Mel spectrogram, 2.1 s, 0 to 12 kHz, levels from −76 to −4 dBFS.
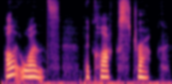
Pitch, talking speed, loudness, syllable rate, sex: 215 Hz, 165 wpm, -18 LUFS, 3.5 syllables/s, female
